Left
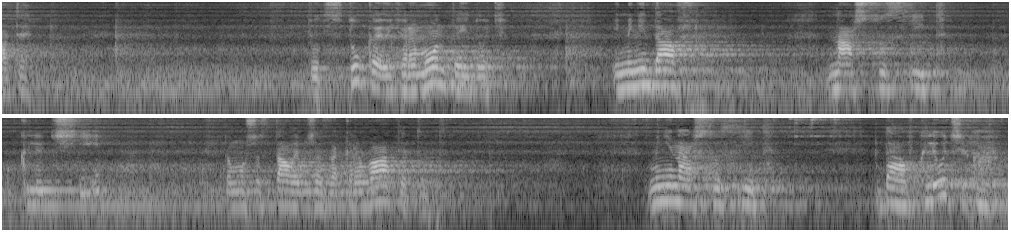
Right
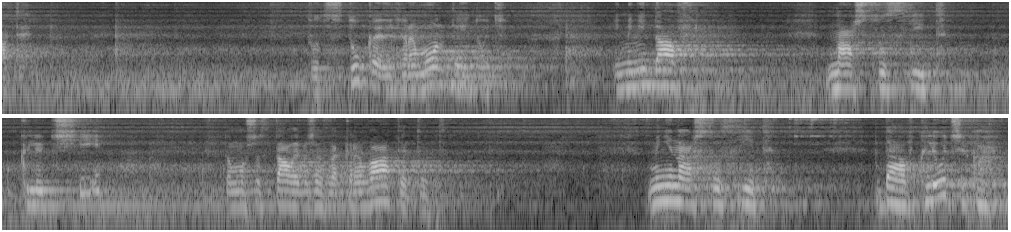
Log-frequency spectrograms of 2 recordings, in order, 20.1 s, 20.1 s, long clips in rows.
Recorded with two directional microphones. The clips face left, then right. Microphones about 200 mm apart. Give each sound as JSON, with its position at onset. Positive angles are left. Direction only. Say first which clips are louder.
{"t": 3.1, "sound": "a man's voice", "louder": "left 3 dB", "side_deg": 15}
{"t": 6.1, "sound": "a man's voice", "louder": "left 4 dB", "side_deg": 15}
{"t": 8.3, "sound": "a man's voice", "louder": "right 1 dB", "side_deg": -25}
{"t": 12.3, "sound": "a man's voice", "louder": "right 1 dB", "side_deg": -10}
{"t": 16.6, "sound": "speech", "louder": "right 2 dB", "side_deg": -20}
{"t": 18.9, "sound": "speech", "louder": "right 2 dB", "side_deg": -20}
